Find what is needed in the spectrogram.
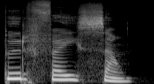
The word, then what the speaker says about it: perfeição: O arquétipo da perfeição, okay? I know that this is probably a difficult word because of the E and the I and then the C-A-O, nasal, soft C.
